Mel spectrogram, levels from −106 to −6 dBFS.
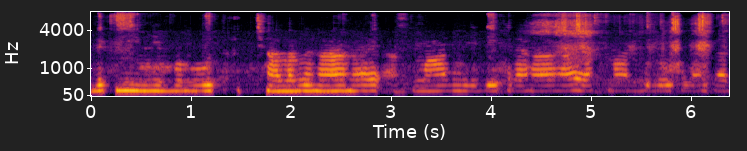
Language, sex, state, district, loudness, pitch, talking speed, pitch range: Hindi, female, Bihar, Purnia, -33 LUFS, 200 Hz, 140 wpm, 195-205 Hz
